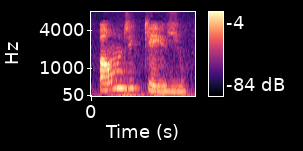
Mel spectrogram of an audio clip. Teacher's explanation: a gente pronunciar pão de queijo, sem falar a vogal I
